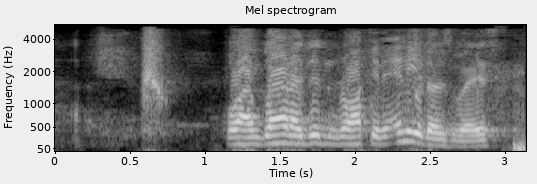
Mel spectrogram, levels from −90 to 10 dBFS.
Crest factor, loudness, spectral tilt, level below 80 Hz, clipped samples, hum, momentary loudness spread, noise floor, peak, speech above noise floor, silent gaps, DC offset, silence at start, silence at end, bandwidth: 10 dB; -12 LUFS; -7.5 dB/octave; -44 dBFS; under 0.1%; none; 10 LU; -37 dBFS; -2 dBFS; 27 dB; none; under 0.1%; 0.3 s; 0 s; 5.4 kHz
